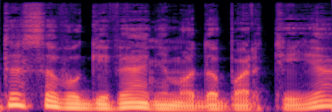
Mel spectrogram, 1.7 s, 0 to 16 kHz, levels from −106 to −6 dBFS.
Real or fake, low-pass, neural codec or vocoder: real; 14.4 kHz; none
